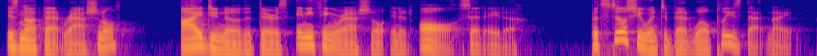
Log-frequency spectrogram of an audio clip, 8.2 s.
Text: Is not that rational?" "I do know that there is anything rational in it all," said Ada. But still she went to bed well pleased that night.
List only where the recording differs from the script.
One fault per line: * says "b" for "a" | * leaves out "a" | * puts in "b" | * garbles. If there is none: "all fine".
all fine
